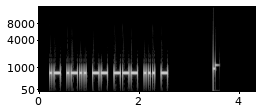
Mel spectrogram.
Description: Morse code, heard as a keyed tone, about 28 wpm, 700 Hz. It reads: ALMOST
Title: Sentences from Top 700 Words - New Word Drill - 28wpm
